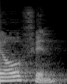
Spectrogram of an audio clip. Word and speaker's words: often: I often, T silent, I often use my computer to download music.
